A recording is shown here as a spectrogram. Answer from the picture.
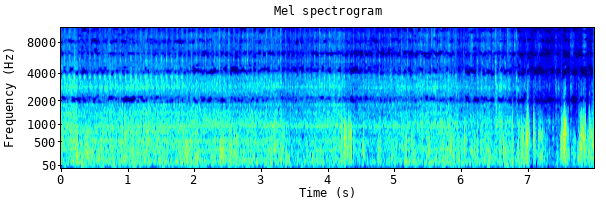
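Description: A slow-moving road vehicle running along asphalt, with wind buffeting the microphone.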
